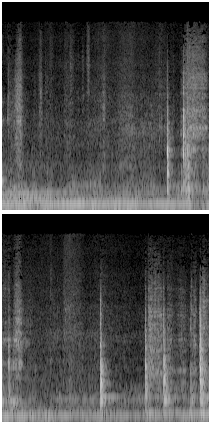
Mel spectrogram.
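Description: Plastic fireworks mortar tubes being handled in wooden racks: rubbing and scraping, with about six sharp knocks of tube against tube or rack in the second half.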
